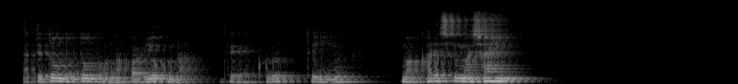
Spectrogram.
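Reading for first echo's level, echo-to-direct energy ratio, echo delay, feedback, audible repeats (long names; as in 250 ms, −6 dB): −4.5 dB, −3.0 dB, 69 ms, 52%, 6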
